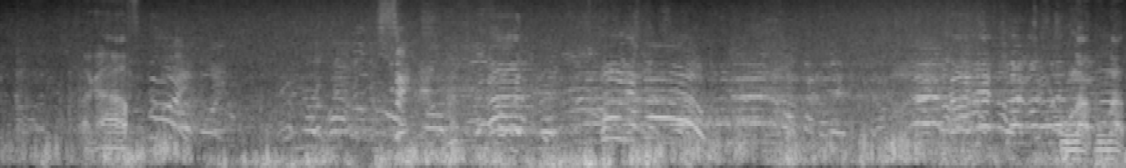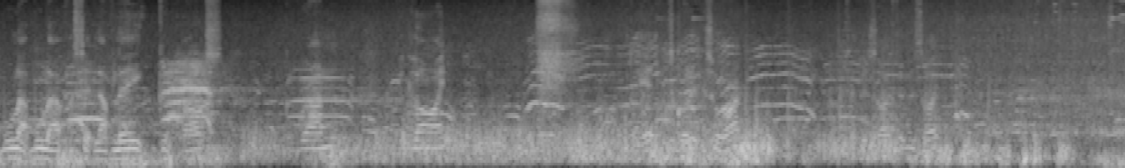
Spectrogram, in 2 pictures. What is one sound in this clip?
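Men shout and call out loudly outdoors on an open field.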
